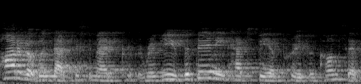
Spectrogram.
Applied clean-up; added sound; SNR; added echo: none; none; none; reverberation time 0.8 s.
